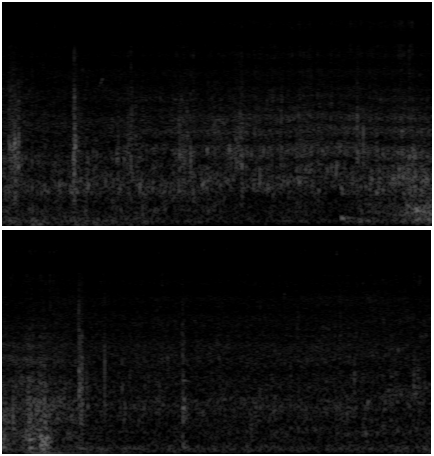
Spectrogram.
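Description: Faint running, trickling water, with a few scattered light clicks and knocks.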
